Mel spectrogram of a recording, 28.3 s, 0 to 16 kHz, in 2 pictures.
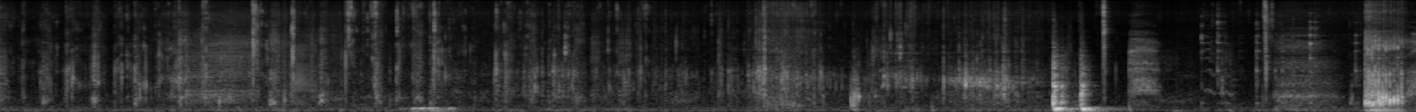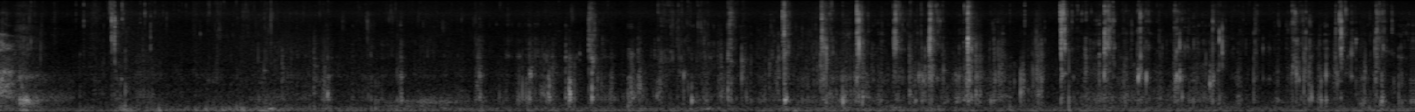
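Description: Close-miked chewing and biting of a baked stuffed bell pepper: steady wet mouth clicks and crunching of the pepper flesh. A few louder knocks come about 4, 11 and 14 seconds in.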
